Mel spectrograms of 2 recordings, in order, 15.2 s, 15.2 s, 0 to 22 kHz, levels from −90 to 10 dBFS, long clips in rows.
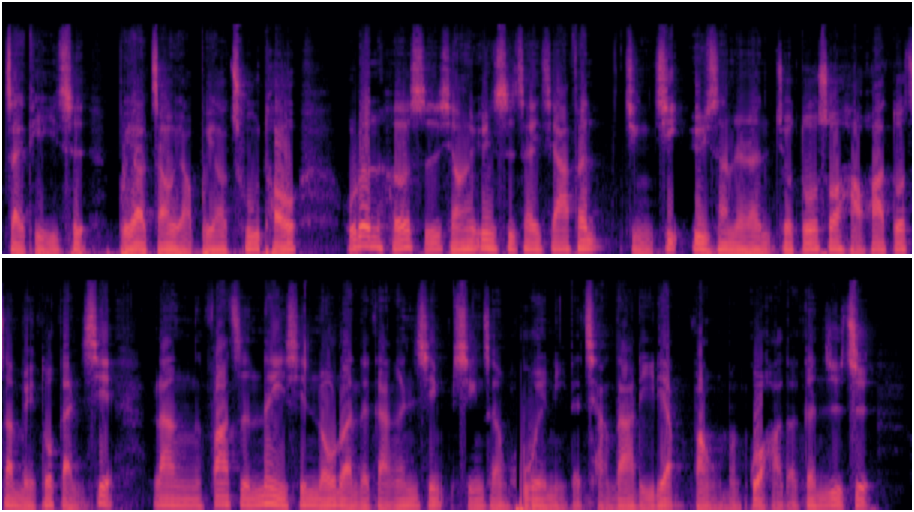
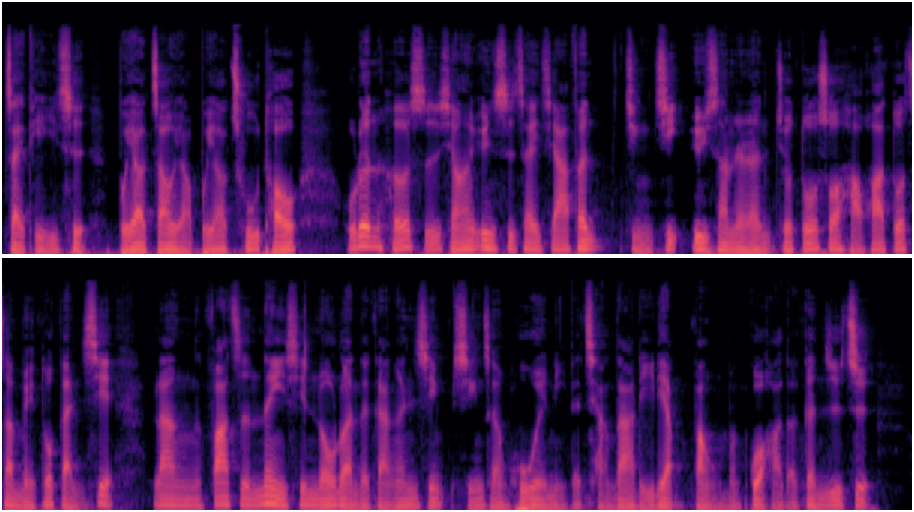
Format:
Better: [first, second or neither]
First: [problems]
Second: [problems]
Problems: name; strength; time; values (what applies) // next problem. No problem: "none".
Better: second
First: distortion; slight; 5% of the sound clipped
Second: none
